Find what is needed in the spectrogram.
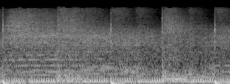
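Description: A 1980s heavy metal band recording: electric guitar over bass and drums, with a few sharp drum hits.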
